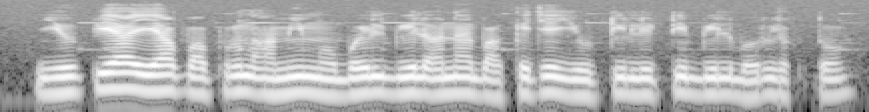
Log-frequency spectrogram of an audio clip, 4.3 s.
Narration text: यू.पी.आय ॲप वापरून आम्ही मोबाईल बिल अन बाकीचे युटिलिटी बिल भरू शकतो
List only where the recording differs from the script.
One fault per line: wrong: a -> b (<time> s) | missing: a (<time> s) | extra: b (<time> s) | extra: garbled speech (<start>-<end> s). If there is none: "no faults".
no faults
